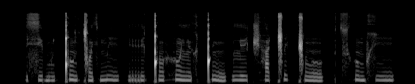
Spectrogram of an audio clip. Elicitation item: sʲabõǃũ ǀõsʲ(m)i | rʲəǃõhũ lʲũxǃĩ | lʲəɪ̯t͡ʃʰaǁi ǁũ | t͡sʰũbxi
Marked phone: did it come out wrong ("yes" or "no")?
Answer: no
